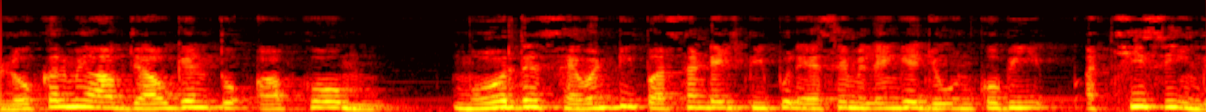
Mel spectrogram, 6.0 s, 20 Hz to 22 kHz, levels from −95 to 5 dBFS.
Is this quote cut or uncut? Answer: uncut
